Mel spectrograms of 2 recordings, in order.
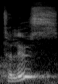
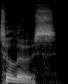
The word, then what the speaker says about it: Toulouse: The way he pronounced Toulouse in French, it's t o u l o u s e. In French, o u is ooh ooh, it's the same ooh that you have in Spanish or Italian.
